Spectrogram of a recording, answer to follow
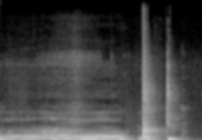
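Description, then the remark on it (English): A held, wavering musical note fades out, then two sharp, loud hand claps ring out about half a second apart, the first slightly longer and fuller than the second. “It's two claps.”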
